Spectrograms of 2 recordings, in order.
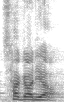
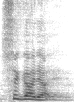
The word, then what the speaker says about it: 스가랴: 그리고 제단과 성전 사이에서 죽임을 당한 사가랴, 이 사가랴는 신학적인 발음이고 구약적 발음은 스가랴예요.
